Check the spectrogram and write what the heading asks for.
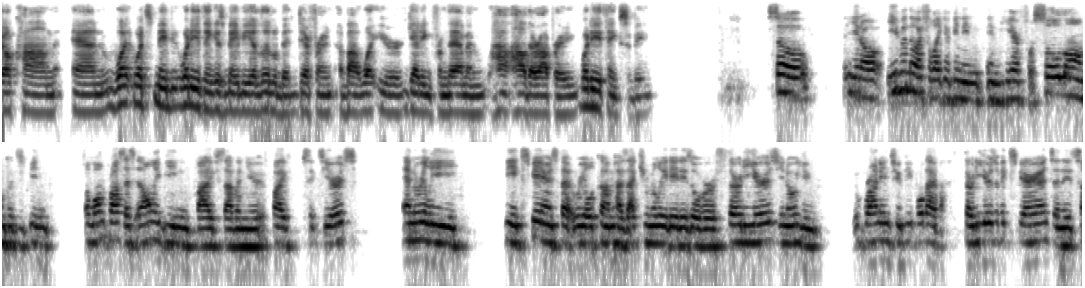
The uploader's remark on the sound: Realcomm Webinar.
